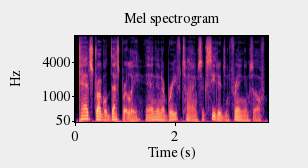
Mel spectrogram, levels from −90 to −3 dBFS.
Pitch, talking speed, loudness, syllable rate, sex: 95 Hz, 185 wpm, -20 LUFS, 5.5 syllables/s, male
